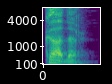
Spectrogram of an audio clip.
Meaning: 1. still, shot, frame 2. scene, shot (from a movie) 3. cadre
- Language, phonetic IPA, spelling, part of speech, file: Russian, [ˈkad(ə)r], кадр, noun, Ru-кадр.ogg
